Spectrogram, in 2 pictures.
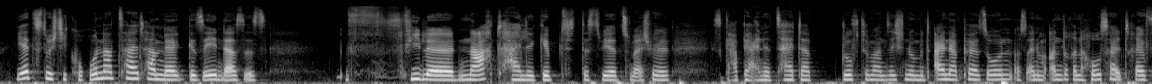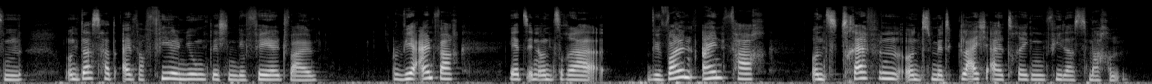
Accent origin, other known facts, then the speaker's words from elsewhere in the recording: Gelsenkirchen, North Rhine-Westphalia, Germany; bei uns in Gelsenkirchen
